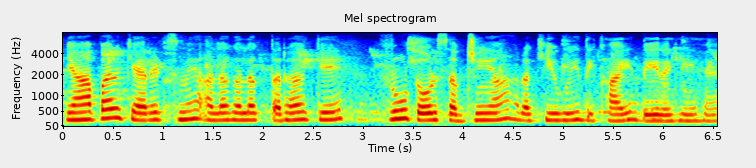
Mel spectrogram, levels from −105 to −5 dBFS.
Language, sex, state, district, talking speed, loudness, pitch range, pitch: Hindi, female, Madhya Pradesh, Dhar, 155 wpm, -17 LUFS, 215-240 Hz, 225 Hz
